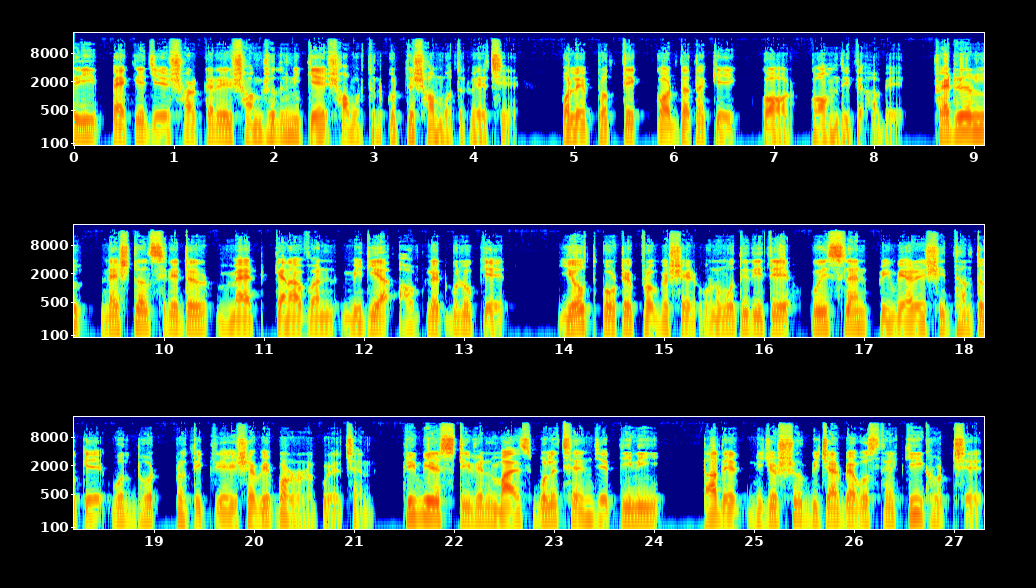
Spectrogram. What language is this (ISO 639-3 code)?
ben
